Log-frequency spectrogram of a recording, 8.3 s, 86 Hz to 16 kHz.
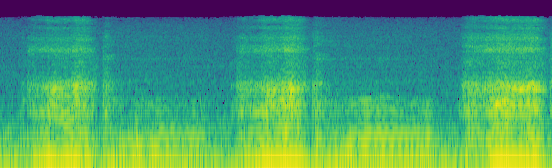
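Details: Three long, low rattling breath sounds about three seconds apart, roughly 20 breaths a minute, with soft pauses between: snoring during sleep.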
